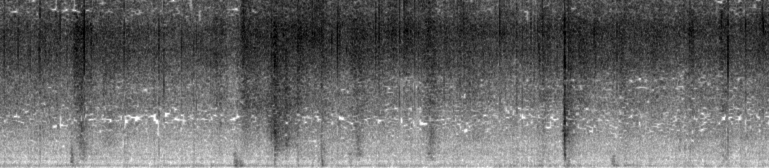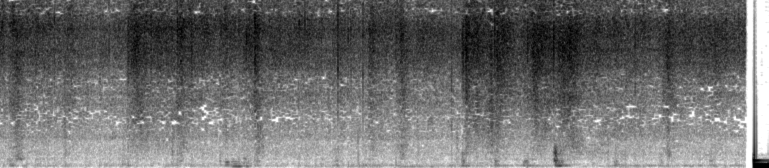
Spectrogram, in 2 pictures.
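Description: Glutinous rice in coconut milk sizzling as it cooks down in a pan, stirred with a wooden spatula that gives scattered light scrapes and taps. Music starts again right at the end.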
